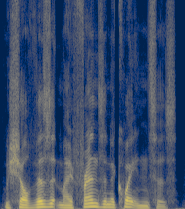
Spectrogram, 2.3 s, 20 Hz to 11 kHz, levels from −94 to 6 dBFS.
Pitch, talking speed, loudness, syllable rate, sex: 125 Hz, 180 wpm, -18 LUFS, 5.1 syllables/s, male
